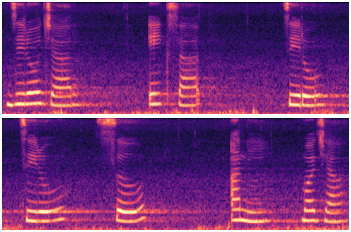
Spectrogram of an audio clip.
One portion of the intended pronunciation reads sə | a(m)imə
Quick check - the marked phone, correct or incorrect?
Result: incorrect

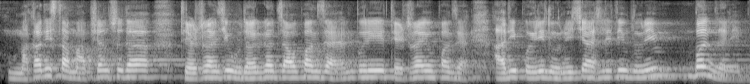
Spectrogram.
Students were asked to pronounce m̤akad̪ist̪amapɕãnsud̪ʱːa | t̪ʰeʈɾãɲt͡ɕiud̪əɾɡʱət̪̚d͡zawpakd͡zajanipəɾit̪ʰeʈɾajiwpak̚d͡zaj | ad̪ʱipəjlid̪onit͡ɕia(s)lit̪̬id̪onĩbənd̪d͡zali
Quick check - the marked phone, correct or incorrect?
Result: correct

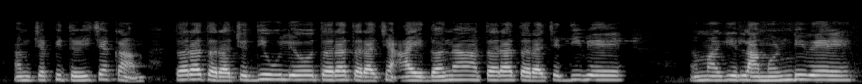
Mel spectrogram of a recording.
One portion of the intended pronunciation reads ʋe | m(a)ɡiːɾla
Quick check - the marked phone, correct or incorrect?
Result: correct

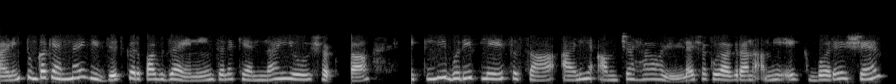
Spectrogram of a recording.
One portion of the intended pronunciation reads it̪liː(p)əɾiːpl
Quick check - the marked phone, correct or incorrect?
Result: incorrect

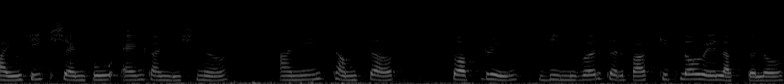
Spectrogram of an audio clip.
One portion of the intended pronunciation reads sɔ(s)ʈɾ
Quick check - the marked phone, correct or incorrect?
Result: incorrect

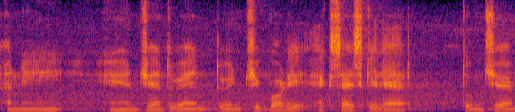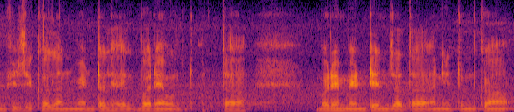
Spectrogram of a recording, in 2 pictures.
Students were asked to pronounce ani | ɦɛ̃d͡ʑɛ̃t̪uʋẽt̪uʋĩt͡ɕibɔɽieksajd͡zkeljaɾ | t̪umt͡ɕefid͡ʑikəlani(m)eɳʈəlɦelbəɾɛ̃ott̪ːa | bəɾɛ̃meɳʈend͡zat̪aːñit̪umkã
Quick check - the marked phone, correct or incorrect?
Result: correct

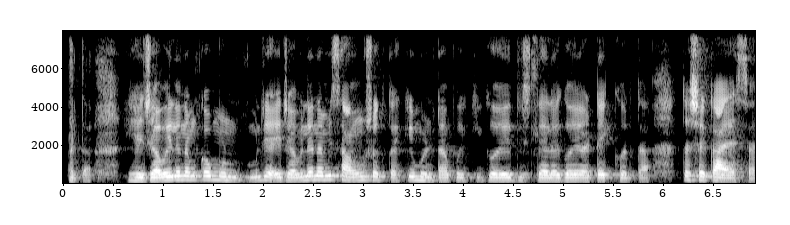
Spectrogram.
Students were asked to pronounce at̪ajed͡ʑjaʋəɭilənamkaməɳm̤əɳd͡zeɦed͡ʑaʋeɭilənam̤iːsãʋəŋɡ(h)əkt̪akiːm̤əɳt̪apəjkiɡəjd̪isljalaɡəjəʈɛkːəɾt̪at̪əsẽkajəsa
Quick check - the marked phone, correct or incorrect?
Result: incorrect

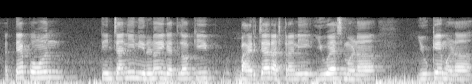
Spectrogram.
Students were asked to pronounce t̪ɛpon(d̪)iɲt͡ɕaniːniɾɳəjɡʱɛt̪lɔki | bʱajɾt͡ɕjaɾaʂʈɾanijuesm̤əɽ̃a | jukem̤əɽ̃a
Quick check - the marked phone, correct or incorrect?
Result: incorrect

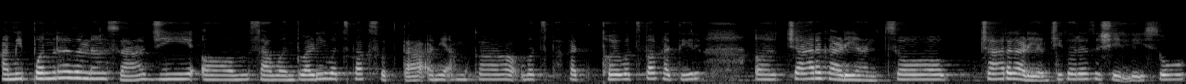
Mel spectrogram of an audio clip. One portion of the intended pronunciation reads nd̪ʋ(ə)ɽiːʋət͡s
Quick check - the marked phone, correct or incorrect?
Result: incorrect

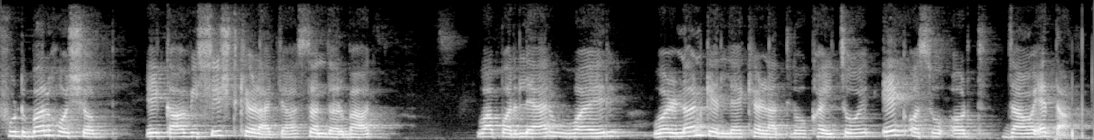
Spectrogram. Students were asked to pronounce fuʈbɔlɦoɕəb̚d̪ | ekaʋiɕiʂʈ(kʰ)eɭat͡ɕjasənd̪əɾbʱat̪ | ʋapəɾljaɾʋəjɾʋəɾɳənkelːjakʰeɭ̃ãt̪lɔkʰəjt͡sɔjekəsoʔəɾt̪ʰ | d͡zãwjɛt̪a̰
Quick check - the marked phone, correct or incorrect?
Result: correct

